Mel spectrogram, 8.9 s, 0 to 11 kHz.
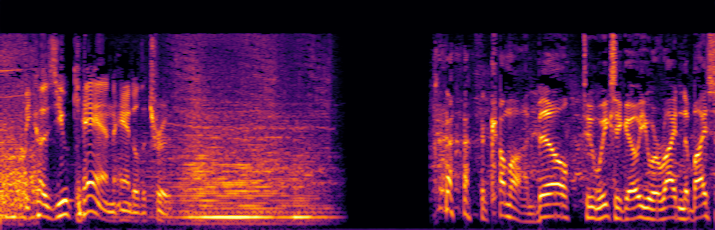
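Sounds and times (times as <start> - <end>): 
speech: 0.5 - 2.6, 5.6 - 8.9
new car engine revving loudly: 1.7 - 4.4
laughter: 5.4 - 8.9.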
